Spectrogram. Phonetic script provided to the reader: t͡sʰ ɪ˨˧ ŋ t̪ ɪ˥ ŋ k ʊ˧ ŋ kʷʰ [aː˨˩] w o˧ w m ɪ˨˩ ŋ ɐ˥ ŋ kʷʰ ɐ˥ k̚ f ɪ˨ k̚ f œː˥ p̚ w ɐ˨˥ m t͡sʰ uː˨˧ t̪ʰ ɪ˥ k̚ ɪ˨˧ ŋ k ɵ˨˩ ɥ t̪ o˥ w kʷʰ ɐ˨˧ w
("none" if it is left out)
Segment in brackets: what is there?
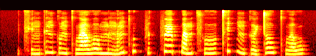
aː˨˧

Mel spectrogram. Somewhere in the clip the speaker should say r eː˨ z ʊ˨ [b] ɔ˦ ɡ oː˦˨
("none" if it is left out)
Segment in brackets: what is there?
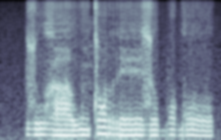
b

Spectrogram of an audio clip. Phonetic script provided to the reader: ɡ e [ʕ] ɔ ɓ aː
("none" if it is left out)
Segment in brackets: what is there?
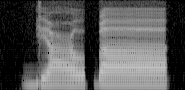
ʕ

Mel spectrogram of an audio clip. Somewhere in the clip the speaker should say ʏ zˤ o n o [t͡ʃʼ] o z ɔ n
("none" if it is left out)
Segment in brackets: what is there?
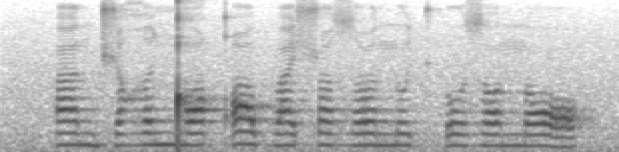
t͡ʃʼ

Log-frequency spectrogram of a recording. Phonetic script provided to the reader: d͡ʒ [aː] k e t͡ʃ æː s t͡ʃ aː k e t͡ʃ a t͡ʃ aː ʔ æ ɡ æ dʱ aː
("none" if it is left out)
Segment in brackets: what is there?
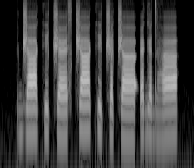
aː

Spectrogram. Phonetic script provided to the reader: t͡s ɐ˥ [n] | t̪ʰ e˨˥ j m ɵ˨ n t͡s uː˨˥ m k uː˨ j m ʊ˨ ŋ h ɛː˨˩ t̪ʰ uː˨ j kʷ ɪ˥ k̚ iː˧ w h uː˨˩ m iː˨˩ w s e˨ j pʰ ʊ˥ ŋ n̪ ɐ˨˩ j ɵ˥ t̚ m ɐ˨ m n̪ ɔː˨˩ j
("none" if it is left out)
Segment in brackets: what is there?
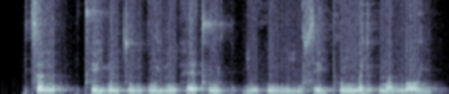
n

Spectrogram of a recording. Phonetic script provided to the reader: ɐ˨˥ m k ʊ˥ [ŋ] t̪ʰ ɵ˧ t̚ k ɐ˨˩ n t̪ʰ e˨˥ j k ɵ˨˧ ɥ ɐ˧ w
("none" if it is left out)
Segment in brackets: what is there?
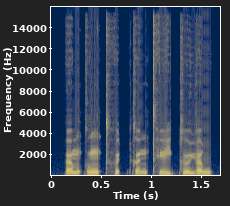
ŋ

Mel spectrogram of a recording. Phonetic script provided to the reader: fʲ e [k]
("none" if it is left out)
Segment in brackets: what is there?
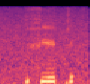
k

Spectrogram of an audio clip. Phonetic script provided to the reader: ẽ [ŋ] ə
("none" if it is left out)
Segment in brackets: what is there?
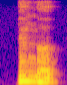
ŋ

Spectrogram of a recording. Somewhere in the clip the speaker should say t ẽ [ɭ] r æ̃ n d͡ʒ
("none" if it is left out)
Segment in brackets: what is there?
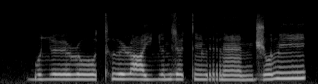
l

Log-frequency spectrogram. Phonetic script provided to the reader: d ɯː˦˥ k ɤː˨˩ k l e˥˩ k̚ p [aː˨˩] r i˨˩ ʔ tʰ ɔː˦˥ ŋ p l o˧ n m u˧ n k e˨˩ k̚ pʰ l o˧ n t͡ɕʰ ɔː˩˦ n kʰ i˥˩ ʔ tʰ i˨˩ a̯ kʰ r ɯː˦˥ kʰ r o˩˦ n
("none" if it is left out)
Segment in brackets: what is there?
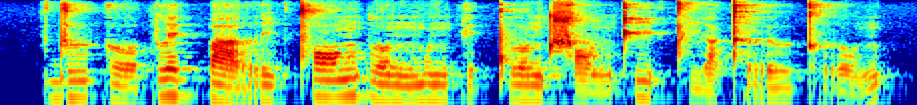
aː˨˩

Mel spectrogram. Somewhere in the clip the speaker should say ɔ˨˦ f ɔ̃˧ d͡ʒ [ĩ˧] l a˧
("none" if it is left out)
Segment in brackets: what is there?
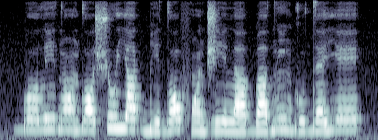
i˧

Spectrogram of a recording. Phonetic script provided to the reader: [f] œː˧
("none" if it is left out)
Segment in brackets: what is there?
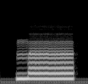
m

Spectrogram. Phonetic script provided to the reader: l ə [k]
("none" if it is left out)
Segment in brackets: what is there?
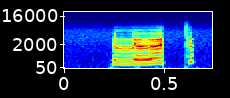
t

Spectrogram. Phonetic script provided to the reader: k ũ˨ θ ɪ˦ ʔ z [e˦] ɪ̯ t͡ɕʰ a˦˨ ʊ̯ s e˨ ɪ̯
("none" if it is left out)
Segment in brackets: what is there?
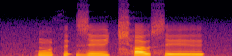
e˦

